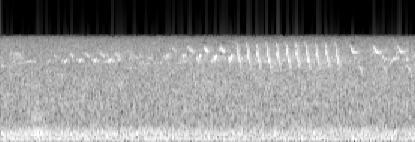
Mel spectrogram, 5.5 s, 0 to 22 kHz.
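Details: White-tailed eagle eaglet on the nest during the third morning feeding, 15 June 2023, with two eaglets 23 and 25 days old; a fast run of high, thin peeping notes over steady background hiss.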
